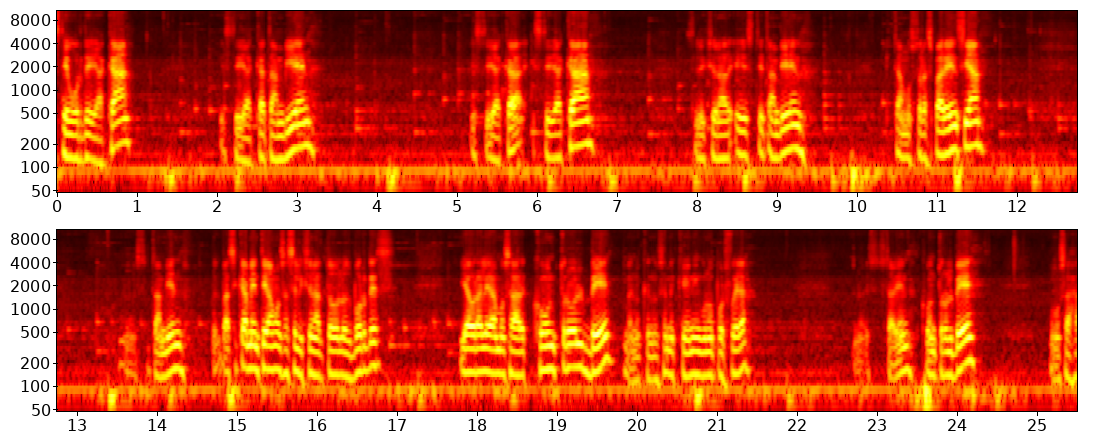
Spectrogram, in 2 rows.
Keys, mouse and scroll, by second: 0.2-1.2 middle drag, 1.7 shift+click, 2.4-3.3 middle drag, 3.7 middle click, 4.7 shift+click, 5.7 shift+click, 6.3-6.9 middle drag, 7.5 shift+click, 8.1-8.6 middle drag, 9.0 shift+click, 10.1 q, 10.7-11.2 middle drag, 11.7 shift+drag, 12.5-13.3 middle drag, 13.7 shift+click, 14.2-14.9 middle drag, 15.3 shift+click, 16.2 shift+click, 17.0 shift+click, 17.5-18.2 middle drag, 19.0-20.6 middle drag, 21.4 shift+click, 22.1-23.3 middle drag, 24.1 ctrl+b.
